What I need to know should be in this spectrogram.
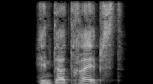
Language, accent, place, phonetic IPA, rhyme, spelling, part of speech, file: German, Germany, Berlin, [hɪntɐˈtʁaɪ̯pst], -aɪ̯pst, hintertreibst, verb, De-hintertreibst.ogg
- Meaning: second-person singular present of hintertreiben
